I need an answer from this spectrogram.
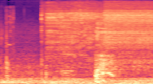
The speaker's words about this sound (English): The sound of air rushing out of the airlock. The captain is spaced, or you assume.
